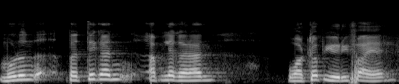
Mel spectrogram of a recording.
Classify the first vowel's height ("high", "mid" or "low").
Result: mid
